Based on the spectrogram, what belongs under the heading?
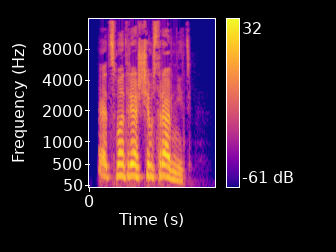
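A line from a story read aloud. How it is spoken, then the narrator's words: Snorting. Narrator (Russian): хмыкнул Арни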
